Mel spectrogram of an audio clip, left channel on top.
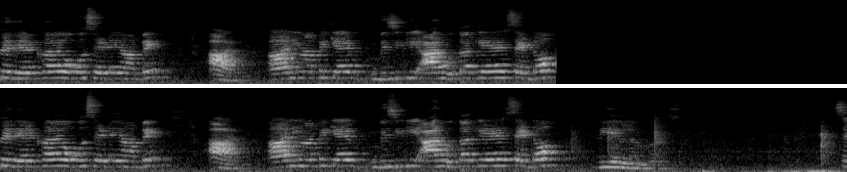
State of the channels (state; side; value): drops out; left; at 5.6 s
